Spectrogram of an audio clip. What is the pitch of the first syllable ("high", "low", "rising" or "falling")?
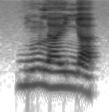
high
